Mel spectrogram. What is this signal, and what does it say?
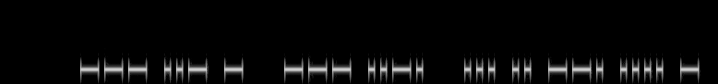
Morse code, heard as a keyed tone, about 20 wpm, 700 Hz. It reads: OUT OF SIGHT
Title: Sentences with 7-Word Phrases - Spoken Beginning - 20wpm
